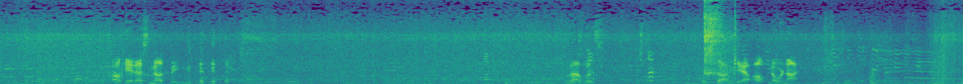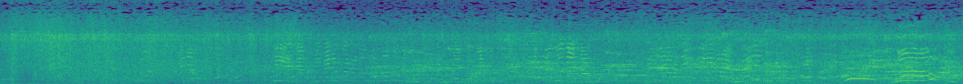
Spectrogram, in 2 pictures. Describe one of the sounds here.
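Water rushes and splashes steadily around a boat.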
